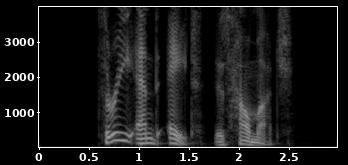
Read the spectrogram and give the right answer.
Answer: 11.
